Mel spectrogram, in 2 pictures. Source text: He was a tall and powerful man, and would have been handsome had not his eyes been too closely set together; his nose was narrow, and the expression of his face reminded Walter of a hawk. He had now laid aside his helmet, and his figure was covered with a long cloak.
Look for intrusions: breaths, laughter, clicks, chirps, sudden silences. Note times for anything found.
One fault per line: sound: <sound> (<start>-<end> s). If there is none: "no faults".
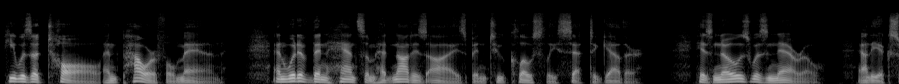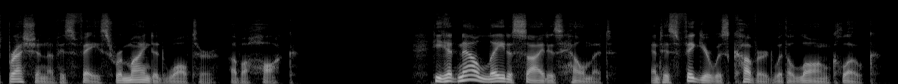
no faults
